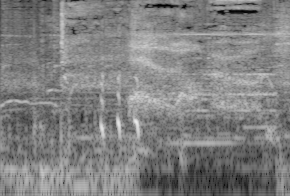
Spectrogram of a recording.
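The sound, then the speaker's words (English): Chaotic, noisy theme music with shrill voices screaming over it and sharp metallic clatters of pots and pans being banged, all loud and jumbled together. “You listen to the music, the screams, and the screams and the banging of fucking pots and pans or whatever the fuck.”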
